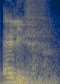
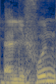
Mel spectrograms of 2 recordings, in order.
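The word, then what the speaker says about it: ألف: Donc Alifoun, c'est écrit Alifoun, mais rappelez-vous, si on s'arrête dans la prononciation à la fin, on fait comme s'il y avait un soukoun. Donc on va dire Alif. Donc celui qui dit Alifoun, c'est pas grave, c'est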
